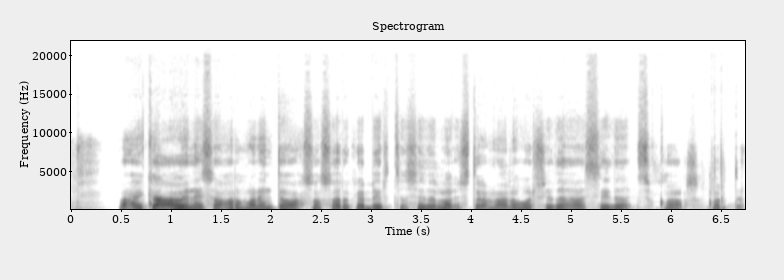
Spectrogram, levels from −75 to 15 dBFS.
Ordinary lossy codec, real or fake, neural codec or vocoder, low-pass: none; fake; codec, 44.1 kHz, 2.6 kbps, SNAC; none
